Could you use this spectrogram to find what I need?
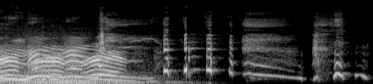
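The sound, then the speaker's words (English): A voice imitates an engine revving with a loud, rough, buzzing drone that rises and falls in pitch for about two seconds, followed by several short bursts of laughter. “I was like, before we recorded this episode, I was doing a lot of revving, and I thought we agreed that I was going to make the revving noise, but I guess you really wanted excited.”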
